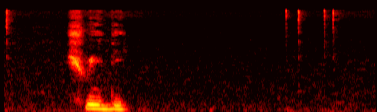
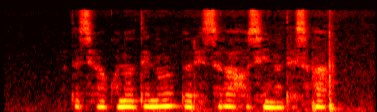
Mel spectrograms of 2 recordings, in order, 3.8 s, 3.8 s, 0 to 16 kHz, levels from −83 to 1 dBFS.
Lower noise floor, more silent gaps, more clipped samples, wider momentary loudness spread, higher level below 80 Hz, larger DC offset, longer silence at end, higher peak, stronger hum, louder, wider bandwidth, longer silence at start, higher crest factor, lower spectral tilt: first, -66 dBFS vs -62 dBFS; neither; neither; first, 19 LU vs 8 LU; second, -62 dBFS vs -54 dBFS; neither; first, 0.75 s vs 0.35 s; about the same, -14 dBFS vs -12 dBFS; neither; second, -32 LUFS vs -26 LUFS; about the same, 12 kHz vs 11.5 kHz; second, 0.05 s vs 0.7 s; first, 20 dB vs 14 dB; about the same, -4.5 dB/octave vs -5 dB/octave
